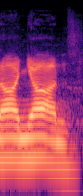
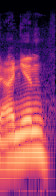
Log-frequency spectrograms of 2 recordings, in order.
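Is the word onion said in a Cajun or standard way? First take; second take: Cajun; standard. First: The word is said like onyon, Cajun-style. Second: The word is said with a standard pronunciation. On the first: "my grandmother is Cajun, ... she always said" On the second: "instead of saying onion"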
